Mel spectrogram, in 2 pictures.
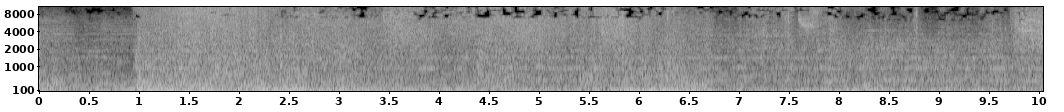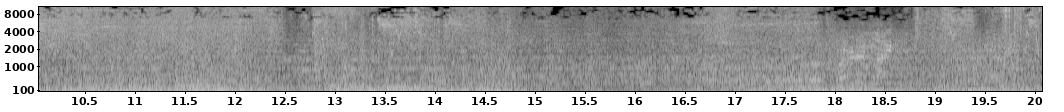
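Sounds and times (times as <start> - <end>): explosions and booms: 0.0 - 8.7, 9.4 - 15.7
dramatic orchestral music: 0.0 - 20.0
crashing wreckage: 1.0 - 7.0.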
